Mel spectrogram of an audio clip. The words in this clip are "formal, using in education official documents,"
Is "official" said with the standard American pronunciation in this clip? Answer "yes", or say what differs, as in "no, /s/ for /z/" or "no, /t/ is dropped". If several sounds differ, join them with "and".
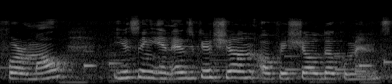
yes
